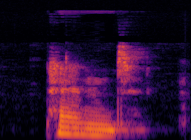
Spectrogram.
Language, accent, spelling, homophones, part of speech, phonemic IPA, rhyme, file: English, Southern England, pend, penned / pinned, verb / noun, /pɛnd/, -ɛnd, LL-Q1860 (eng)-pend.wav
- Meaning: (verb) 1. To hang down; to cause something to hang down 2. To arch over (something); to vault 3. To hang in reliance on; to depend (on or upon); to be contingent on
